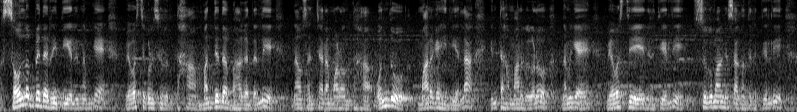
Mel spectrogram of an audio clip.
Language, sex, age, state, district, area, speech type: Kannada, male, 30-45, Karnataka, Kolar, rural, spontaneous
